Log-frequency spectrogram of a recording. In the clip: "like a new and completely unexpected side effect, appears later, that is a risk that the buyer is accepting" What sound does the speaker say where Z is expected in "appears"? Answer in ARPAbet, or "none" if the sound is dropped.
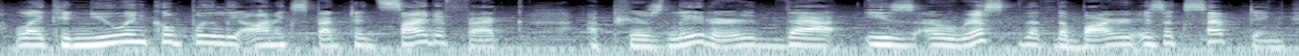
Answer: Z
